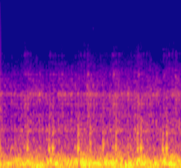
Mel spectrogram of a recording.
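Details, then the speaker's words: Foton Tunland diesel just after starting, after cleaning parts with air still in the fuel system; uneven low pulses, lumpy beat and diesel knock, slightly better but still rough; owner plans to replace all injectors, cause unconfirmed. "yeah sounds a little better but I'm not satisfied looks like we're going to have to replace all the injectors guys"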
